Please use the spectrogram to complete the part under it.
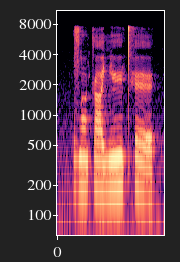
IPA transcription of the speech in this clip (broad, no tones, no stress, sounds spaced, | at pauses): zˤ ɛ̃ k a ʎ ẽ t̪ʰ ɛ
